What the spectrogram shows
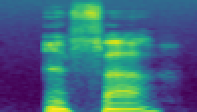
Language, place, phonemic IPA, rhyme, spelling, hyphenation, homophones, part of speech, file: French, Paris, /faʁ/, -aʁ, phare, phare, far / phares, adjective / noun, Fr-phare.ogg
- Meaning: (adjective) leading, signature, key, flagship; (noun) 1. lighthouse 2. lantern (in a lighthouse) 3. headlight (of a vehicle) 4. headlamp (of a vehicle) 5. beacon, luminary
